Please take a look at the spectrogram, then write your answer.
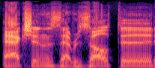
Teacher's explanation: the z sound knocked out that th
